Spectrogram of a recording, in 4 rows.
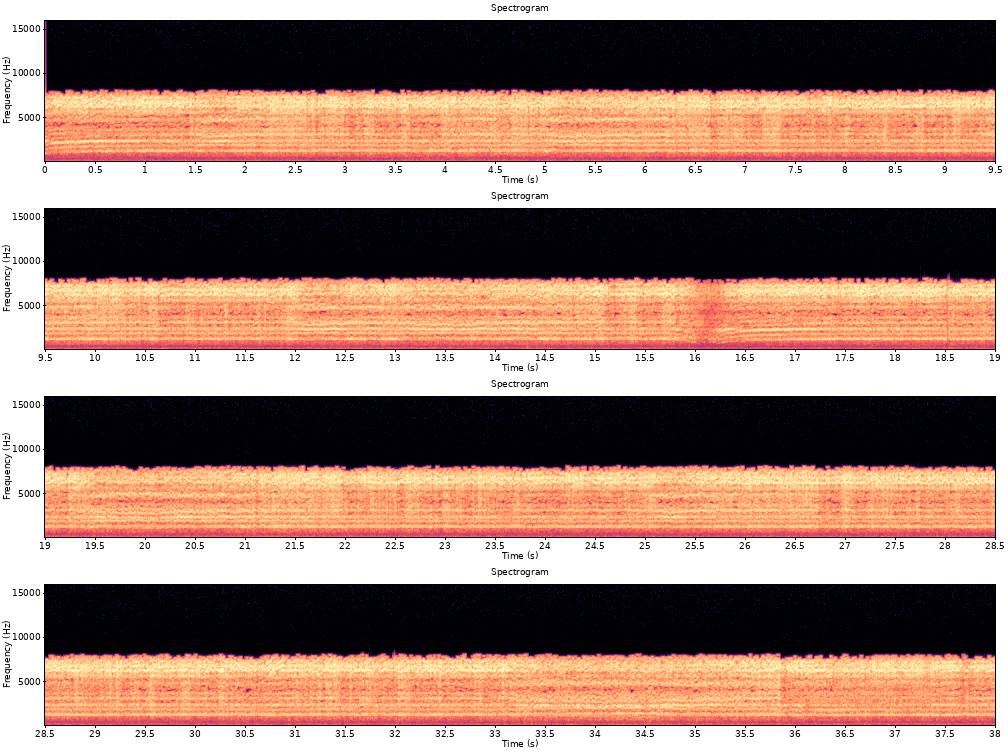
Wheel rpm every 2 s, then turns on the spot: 150, 160, 160, 160, 160, 160, 160, 160, 140, 160, 160, 160, 160, 160, 160, 160, 160, 160, 160.
none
